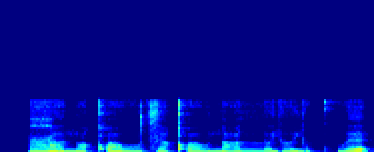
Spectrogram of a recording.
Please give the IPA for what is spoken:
ʕ ɐ n o qʼ oː t͡s ɛ qʼ oː n ɑ lː ɐ j əː j o kʷʰ ɛ

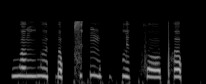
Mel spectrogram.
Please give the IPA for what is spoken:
w ɐ˥ ŋ w ɵ˧ t̚ ɐ˨˥ p̚ s ɪ˥ k̚ n̪ ʊ˨ k̚ ɐ˨˥ p̚ l ɪ˨˥ k̚ f ɔː˧ pʰ ɐ˥ p̚

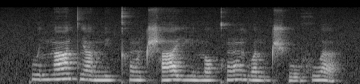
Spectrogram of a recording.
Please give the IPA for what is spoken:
kʷ i n ã tʲ ã n i kʰ õ t͡ʃʰ a j i n ɔ kʰ õ ɡʷ a n t͡ʃʰ u xʷ w ɐ

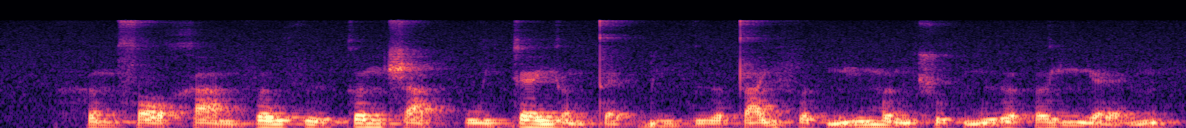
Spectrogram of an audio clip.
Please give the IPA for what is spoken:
h ə˨˩ m s ɔ˨˩˨ x a˨˩˨ ŋ f ə˧ w f ɨ˨˩˦ k ə˧ ŋ ʂ a˨˩ t̚ f u˨˩˦ j k ɛ˧ j ə˨˩˨ m t̪ ɛ˨˩ t̚ ɓ i˨˩ v ɨ˨˩ ə̯ t̪ a˧˥ j f ə˨˩ k̚ ɲ i˧ m ə˨˩˦ ŋ ʂ u˨˩ t̚ m ɨ˧ ə̯ ʔ ə˧ j ɲ ɛ˨˩˦ ŋ

